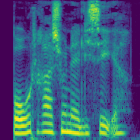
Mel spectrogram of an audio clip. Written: bortrationalisere

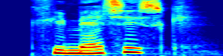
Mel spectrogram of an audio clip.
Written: klimatisk

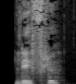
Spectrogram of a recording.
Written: lefle

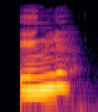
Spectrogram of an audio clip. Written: yngle

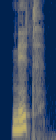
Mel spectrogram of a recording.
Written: net

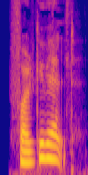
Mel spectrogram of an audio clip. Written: FOLKEVALGTE

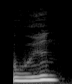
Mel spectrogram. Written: uden

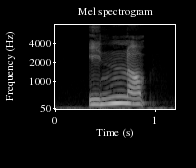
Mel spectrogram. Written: indenom

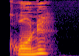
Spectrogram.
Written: grund

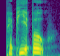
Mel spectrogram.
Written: papirbog

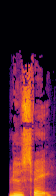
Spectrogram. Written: lydsvag

